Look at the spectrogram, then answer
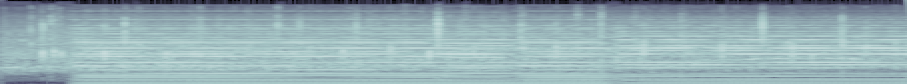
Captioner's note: cheers and applause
